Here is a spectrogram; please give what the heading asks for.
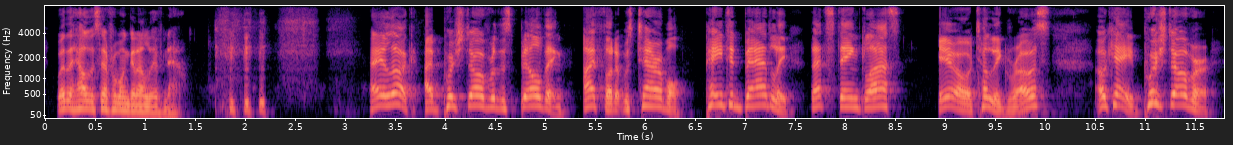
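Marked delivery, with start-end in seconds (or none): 3.2-11.7 high, gleeful and dismissive; a sneering wrecker, pitched high; smug demolisher. Acted. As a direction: brag about knocking it down. Mocking atheists toppling the church.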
